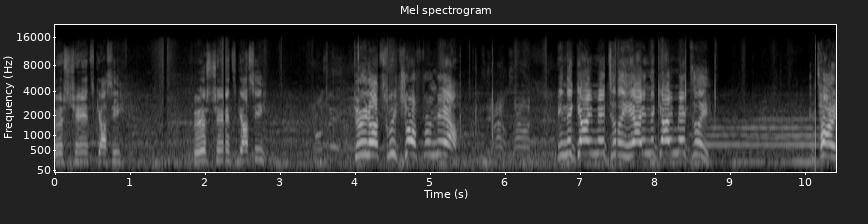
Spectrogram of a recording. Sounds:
Speech, Music

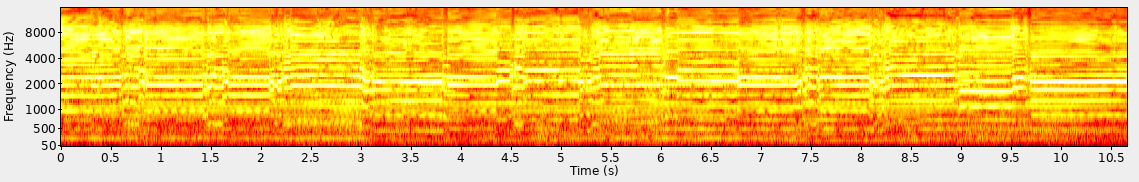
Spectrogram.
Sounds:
playing bagpipes

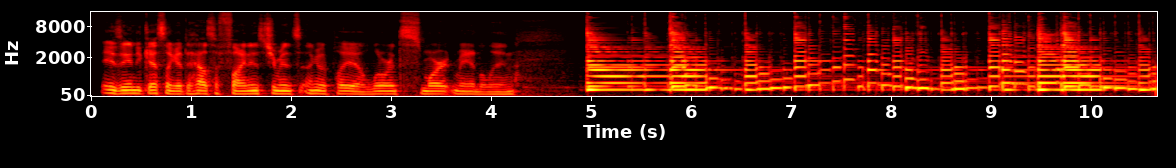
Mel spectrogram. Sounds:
playing mandolin

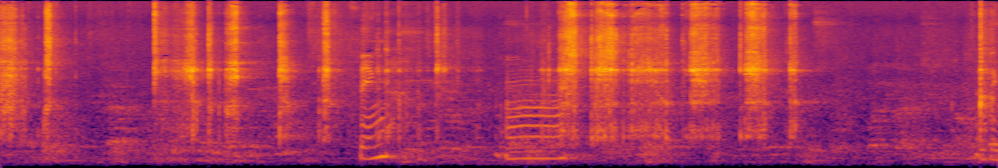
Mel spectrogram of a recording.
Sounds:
Speech

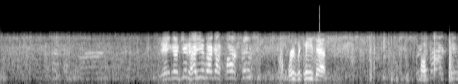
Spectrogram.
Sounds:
Speech

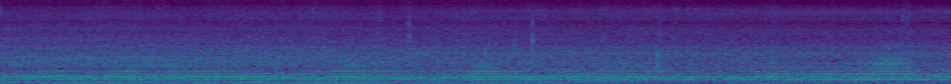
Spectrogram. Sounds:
Rustling leaves

